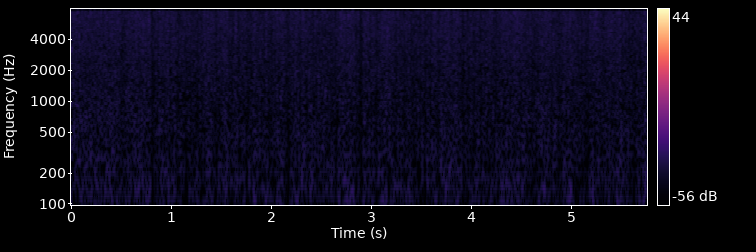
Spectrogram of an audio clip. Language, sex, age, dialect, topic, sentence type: Chhattisgarhi, female, 36-40, Central, agriculture, statement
